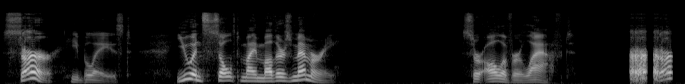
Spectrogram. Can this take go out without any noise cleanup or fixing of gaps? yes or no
no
